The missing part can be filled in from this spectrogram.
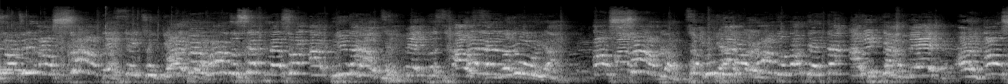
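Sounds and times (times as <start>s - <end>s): woman speaking over loudspeaker: 0.0s - 10.0s.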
